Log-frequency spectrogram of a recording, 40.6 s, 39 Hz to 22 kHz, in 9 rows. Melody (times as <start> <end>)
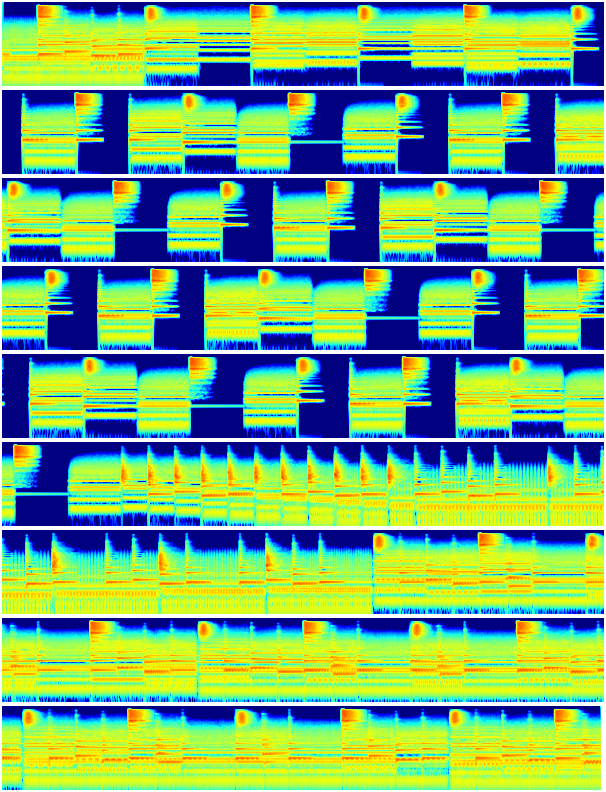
0.0 4.3, 27.9 40.6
